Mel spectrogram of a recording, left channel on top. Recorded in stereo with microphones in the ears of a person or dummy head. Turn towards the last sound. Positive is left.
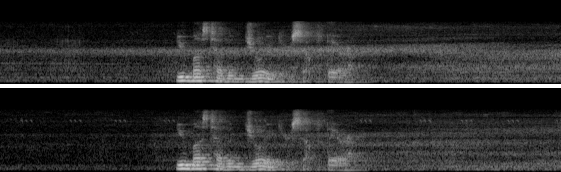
turn(degrees=5)  # may be behind; listen again after turning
